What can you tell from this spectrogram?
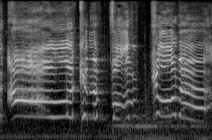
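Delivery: high shouted squeal; excited cry. Real, not acted. Streamer telling chat to look, high thrilled shout.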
